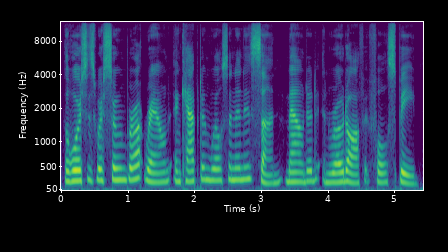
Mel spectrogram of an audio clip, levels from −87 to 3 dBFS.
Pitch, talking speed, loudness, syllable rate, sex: 205 Hz, 210 wpm, -18 LUFS, 4.7 syllables/s, female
